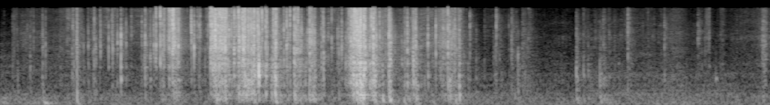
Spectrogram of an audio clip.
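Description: Trading-card pack wrapper being torn open and crinkled, a loud crackling and tearing for about two seconds starting about a second in, followed by faint handling ticks as the cards are taken out.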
